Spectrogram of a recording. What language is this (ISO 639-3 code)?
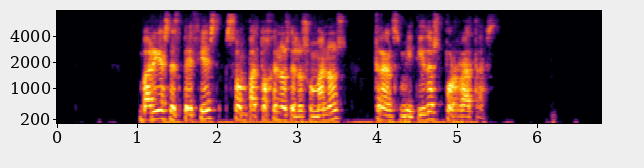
spa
